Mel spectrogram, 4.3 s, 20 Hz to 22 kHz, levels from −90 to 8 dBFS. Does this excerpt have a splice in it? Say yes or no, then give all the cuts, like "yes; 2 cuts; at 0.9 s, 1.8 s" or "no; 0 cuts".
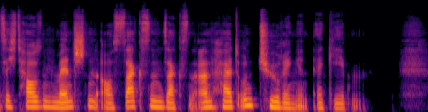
no; 0 cuts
